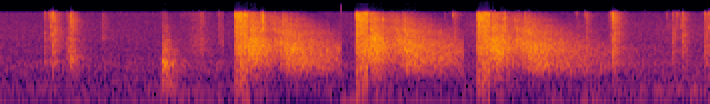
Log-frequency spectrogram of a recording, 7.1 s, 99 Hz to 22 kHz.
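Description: A Mossberg 802 Plinkster rifle fires at a range, three loud sharp shots spaced about a second apart, with smaller clicks and handling noises in between.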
